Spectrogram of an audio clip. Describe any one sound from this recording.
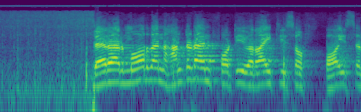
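A middle-aged man speaks firmly and with animation to a group.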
